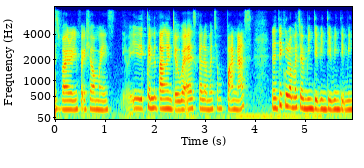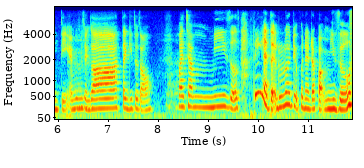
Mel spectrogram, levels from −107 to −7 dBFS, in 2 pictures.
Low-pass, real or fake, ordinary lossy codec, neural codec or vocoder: 7.2 kHz; real; Opus, 64 kbps; none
